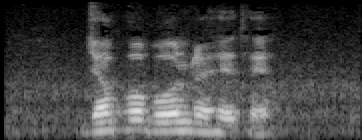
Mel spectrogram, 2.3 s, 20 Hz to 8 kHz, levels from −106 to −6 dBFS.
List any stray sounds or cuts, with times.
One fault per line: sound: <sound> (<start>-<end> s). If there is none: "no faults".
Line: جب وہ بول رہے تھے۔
no faults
